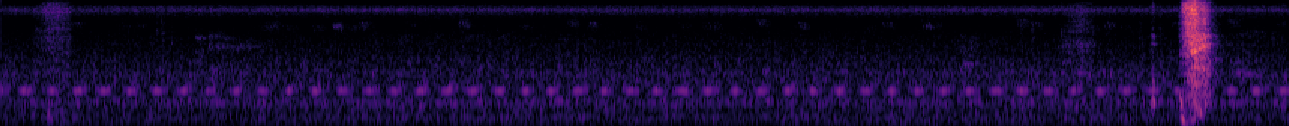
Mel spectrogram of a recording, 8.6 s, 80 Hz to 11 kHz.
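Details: Single sharp, explosive sneeze after quiet room hiss, deliberately provoked by tickling the nose with a twisted saree end, one of 15 sneezes in a nose-sneezing challenge.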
